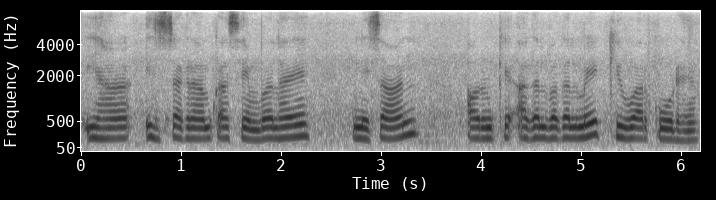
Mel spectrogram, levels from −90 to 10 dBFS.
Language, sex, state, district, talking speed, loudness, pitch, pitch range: Hindi, female, Haryana, Rohtak, 135 wpm, -14 LUFS, 190 Hz, 185-200 Hz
